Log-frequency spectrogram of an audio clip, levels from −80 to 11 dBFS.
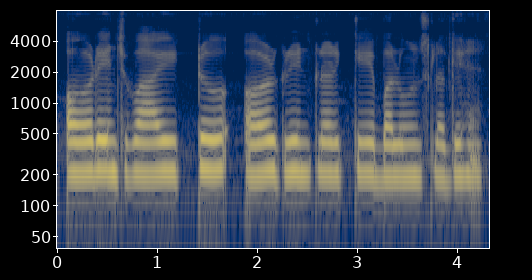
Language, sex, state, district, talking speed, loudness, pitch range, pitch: Hindi, female, Bihar, Patna, 125 wpm, -16 LUFS, 200-215 Hz, 210 Hz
